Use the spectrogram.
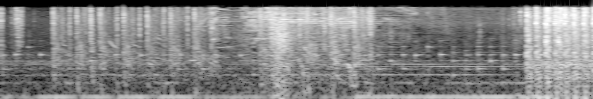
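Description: Rapid machine-gun fire rattles at robots in a video game, loud close bursts with metallic clanks and impacts, growing heavier toward the end.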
